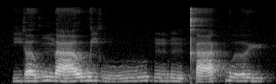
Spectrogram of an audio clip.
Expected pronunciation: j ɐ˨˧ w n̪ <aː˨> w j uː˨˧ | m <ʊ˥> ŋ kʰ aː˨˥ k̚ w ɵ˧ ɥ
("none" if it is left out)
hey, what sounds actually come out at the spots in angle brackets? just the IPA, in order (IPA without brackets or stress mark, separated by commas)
aː˨˧, ʊ˨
